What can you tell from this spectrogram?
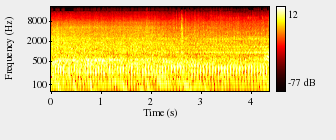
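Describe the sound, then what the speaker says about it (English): A small engine runs steadily on a backyard golf-green aerator as its conveyor starts, giving a continuous rough rumble with a regular chugging pulse, close and loud, with no talking. "Conveyor's gonna start."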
